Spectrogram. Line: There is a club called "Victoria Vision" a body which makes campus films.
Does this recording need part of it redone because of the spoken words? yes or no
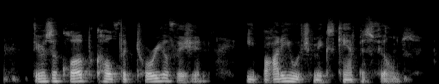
no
